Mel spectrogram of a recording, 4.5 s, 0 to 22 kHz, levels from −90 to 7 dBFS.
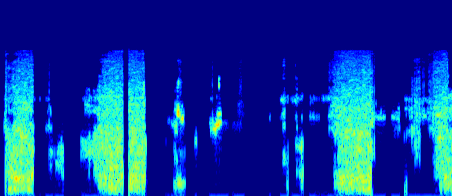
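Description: Right from the start the speech keeps getting pushed down, from 0.0 to 0.14 s and again from 0.33 to 1.03 s. That's speech suppressed in double talk, likely the echo canceller treating this talker as loudspeaker echo while the far side talks and ducking everything, sometimes by around 40 dB, so the voice sinks in patches. At 1.23 s there's a sharp 61 ms hole, a Bluetooth dropout that fits a few packets going missing. The audio cuts to silence and comes back at 1.29 s as though it had kept playing underneath. The suppression then returns from 1.44 to 2.25 s, 2.45 to 3.4 s and 3.72 s to the end, with the same deep dips each time.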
